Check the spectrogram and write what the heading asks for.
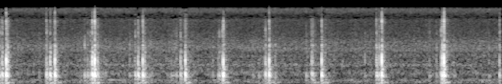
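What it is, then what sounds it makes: Wooden desk top tapped with fingertips. Fingertips and short nails of both hands tap and scratch the worn, paint-flecked varnished top of a large solid wooden desk. A steady series of short, dry, mid-pitched knocks sounds roughly every half second, each dying away almost at once, with faint scratchy noise between them.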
